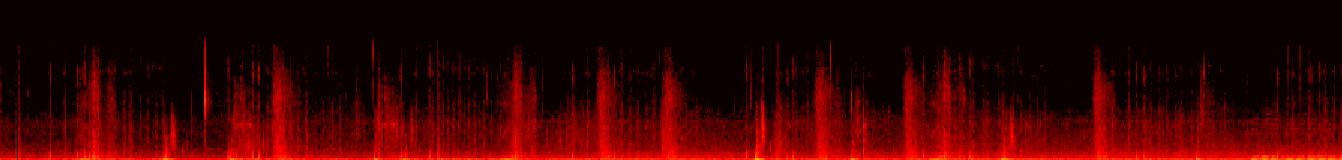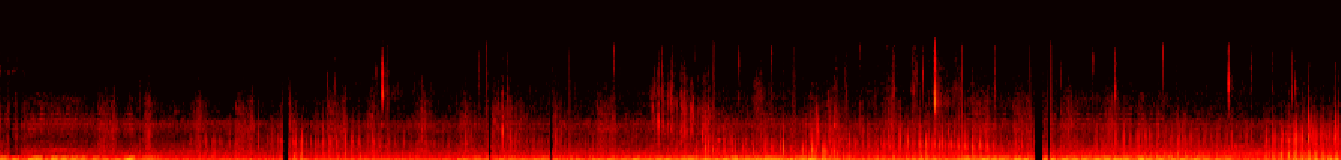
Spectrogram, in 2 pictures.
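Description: Soft, dull thuds land unevenly, like small feet hopping and landing.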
